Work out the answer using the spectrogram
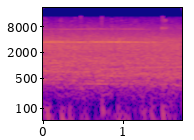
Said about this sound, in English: Crowd boos. They wanted a free sandwich.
